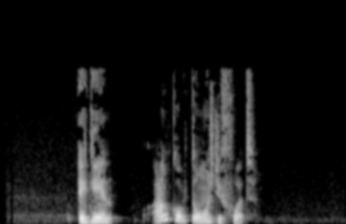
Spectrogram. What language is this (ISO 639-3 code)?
fry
